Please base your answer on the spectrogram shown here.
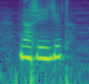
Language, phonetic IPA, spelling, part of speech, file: Czech, [ˈnar̝iːɟɪt], nařídit, verb, Cs-nařídit.ogg
- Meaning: to order, to command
